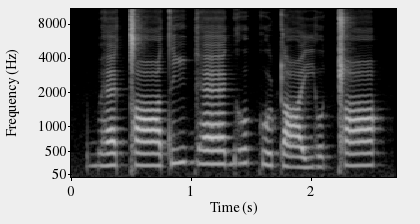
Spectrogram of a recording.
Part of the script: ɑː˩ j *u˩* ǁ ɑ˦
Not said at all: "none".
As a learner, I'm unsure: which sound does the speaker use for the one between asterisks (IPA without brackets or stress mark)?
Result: ʊ˩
